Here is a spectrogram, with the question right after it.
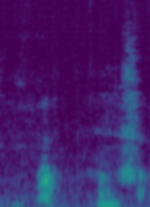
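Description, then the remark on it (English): A single sneeze: a brief breathy intake, then a sharp, hissy burst that cuts off quickly, with no talking around it. “Bless you. Bless me.”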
